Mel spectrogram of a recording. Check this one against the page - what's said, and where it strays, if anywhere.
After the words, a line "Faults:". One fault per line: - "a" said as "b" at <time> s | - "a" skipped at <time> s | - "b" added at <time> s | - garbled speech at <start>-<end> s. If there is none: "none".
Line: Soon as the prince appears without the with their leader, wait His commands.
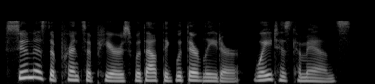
Soon as the prince appears without the with their leader, wait His commands.
Faults:
none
